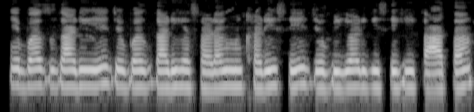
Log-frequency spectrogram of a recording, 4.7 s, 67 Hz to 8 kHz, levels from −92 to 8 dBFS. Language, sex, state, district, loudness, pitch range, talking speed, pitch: Chhattisgarhi, female, Chhattisgarh, Jashpur, -19 LUFS, 190-205 Hz, 215 wpm, 195 Hz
